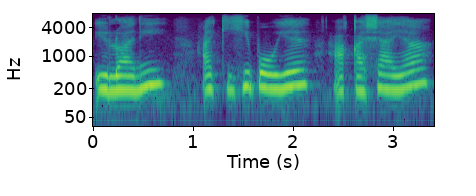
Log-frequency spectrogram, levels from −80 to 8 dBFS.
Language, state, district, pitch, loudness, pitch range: Sumi, Nagaland, Kohima, 200 Hz, -15 LUFS, 190-230 Hz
